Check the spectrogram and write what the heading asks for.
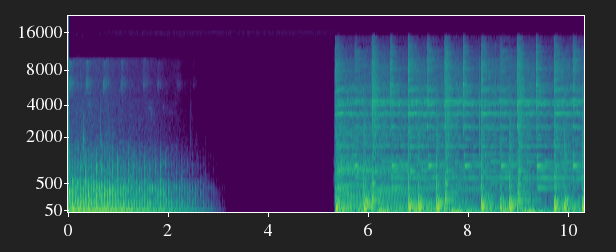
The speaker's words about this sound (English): Perhaps for mining companies, and certainly for Coloradans hearing the buzz of not-so-distant helicopters.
